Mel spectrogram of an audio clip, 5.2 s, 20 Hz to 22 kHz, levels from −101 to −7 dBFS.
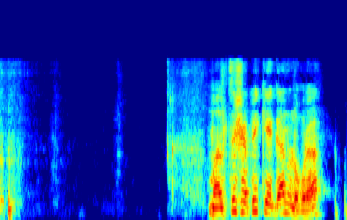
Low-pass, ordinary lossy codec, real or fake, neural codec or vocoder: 7.2 kHz; AAC, 32 kbps; real; none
